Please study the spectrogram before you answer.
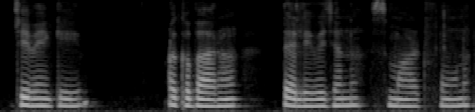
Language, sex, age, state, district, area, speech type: Punjabi, female, 18-30, Punjab, Tarn Taran, rural, spontaneous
